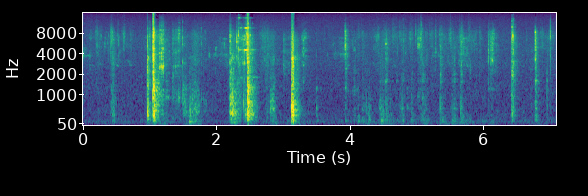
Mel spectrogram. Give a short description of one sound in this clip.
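A metal carburetor knocks and clatters on a table.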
